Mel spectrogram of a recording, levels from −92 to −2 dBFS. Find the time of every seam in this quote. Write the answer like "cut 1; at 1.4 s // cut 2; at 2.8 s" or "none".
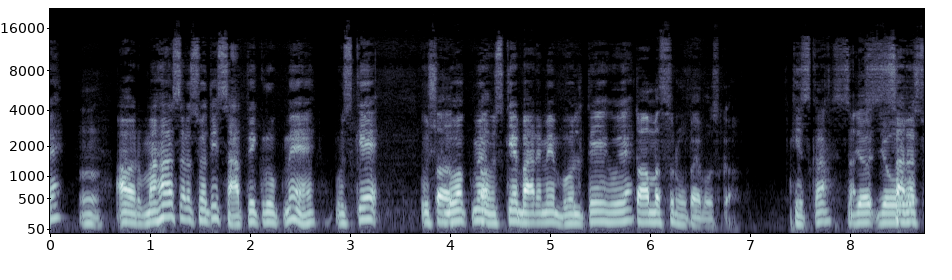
none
